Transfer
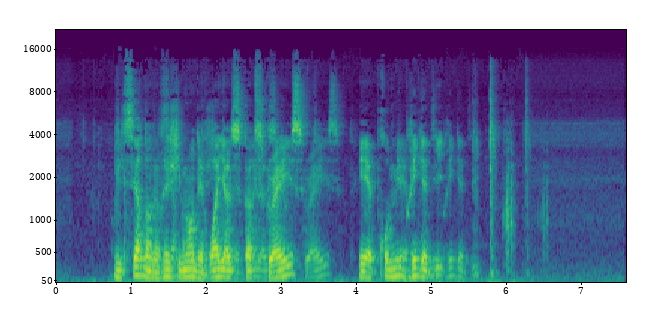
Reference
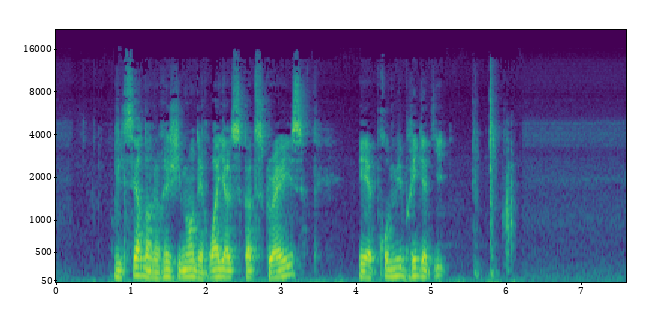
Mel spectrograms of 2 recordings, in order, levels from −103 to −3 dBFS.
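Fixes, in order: inverse comb 0.485 s -14.5 dB

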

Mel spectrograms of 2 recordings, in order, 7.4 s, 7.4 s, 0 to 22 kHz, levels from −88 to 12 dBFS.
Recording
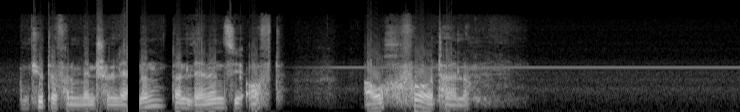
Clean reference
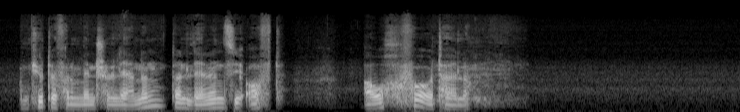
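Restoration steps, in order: clip repair -12 dBFS; notch 2100 Hz, Q 30; room tone fill 1.27–1.4

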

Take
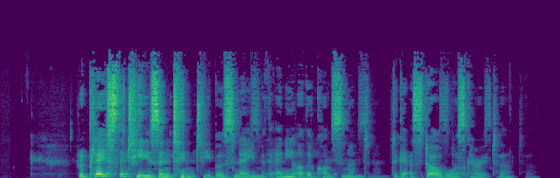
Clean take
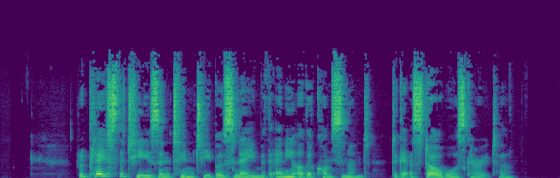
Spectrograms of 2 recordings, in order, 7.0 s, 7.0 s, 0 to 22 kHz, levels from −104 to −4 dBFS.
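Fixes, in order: inverse comb 0.328 s -22 dB; gain 0 dB, from 2.29 s +9 dB

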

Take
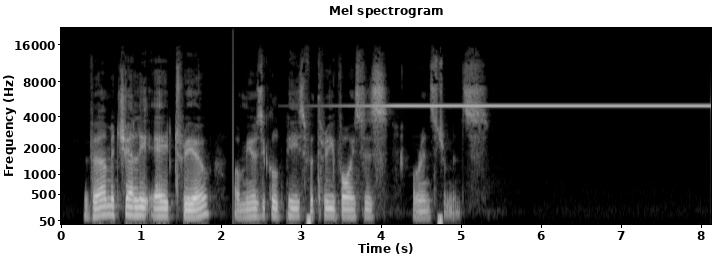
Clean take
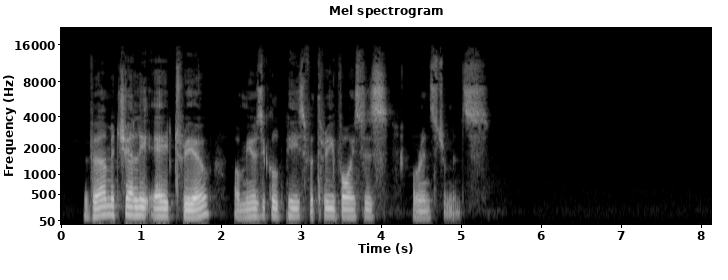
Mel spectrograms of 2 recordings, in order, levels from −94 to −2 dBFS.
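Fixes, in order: de-click; notch 5000 Hz, Q 30; de-plosive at 3.06/4.7

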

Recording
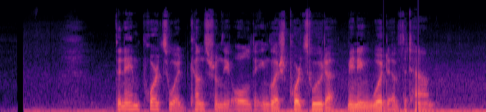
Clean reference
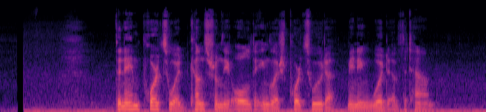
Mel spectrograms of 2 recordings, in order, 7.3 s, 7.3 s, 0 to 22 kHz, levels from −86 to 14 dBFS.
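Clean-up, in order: interpolate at 0.76/2.79/4.62/5.74/6.26, 16 ms; gain 0 dB, from 4.07 s -6 dB

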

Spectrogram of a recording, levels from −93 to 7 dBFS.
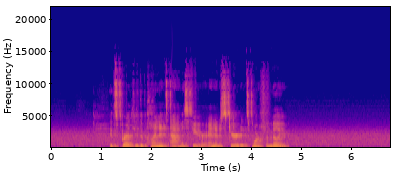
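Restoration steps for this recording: clip repair -10.5 dBFS; noise print and reduce 28 dB; inverse comb 77 ms -7 dB

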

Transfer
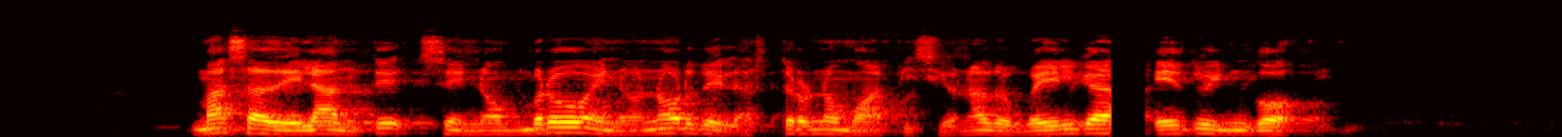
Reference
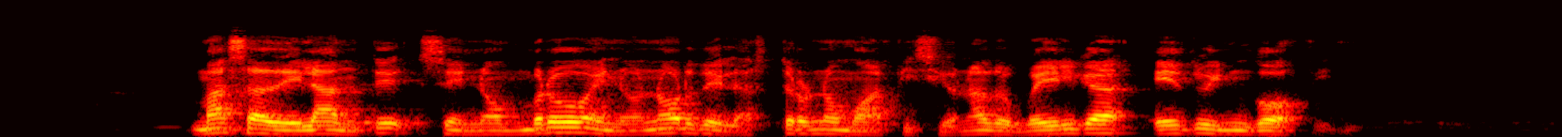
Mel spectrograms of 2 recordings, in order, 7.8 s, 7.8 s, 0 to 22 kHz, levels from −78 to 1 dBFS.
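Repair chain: room tone fill 5.56–5.74; inverse comb 0.184 s -20 dB

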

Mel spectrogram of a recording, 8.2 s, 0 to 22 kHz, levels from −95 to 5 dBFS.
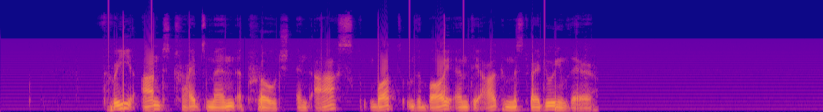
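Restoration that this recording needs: clip repair -12 dBFS; de-click; de-hum 129.9 Hz, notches 40; interpolate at 2.01/2.44, 7.7 ms

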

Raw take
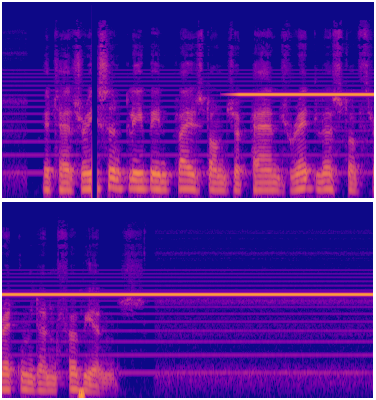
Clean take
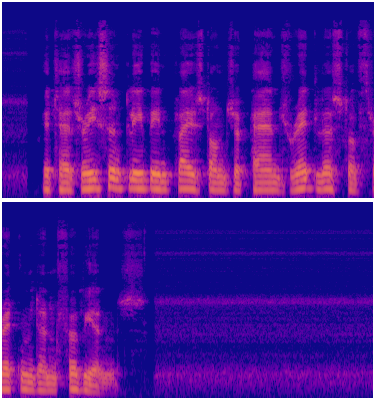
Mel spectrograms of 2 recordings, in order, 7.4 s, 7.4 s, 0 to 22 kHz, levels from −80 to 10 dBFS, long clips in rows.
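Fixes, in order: de-hum 404.1 Hz, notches 15; notch 3700 Hz, Q 30; 4.47–4.59 HPF 140 Hz 24 dB/oct; room tone fill 0.89–0.95

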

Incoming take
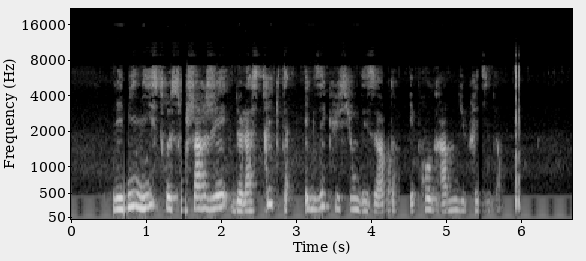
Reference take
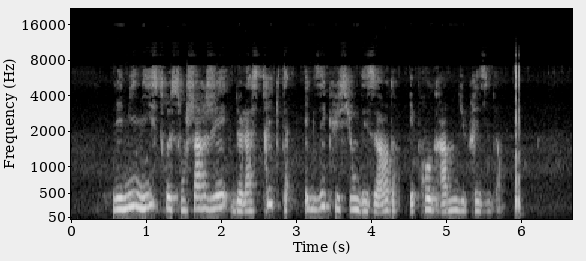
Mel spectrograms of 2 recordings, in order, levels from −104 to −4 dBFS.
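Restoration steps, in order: de-hum 45.7 Hz, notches 9; interpolate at 0.7/1.47/4.16/5.42, 44 ms; gain correction +5.5 dB, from 3.34

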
